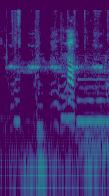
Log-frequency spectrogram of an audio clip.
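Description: A steady, high-pitched trill like crickets chirping, with a few lower pitched notes and a short warble about one and a half seconds in.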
